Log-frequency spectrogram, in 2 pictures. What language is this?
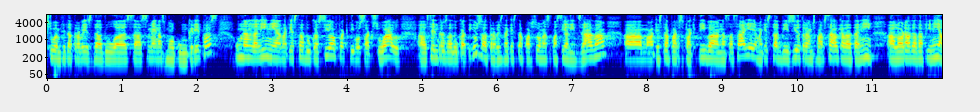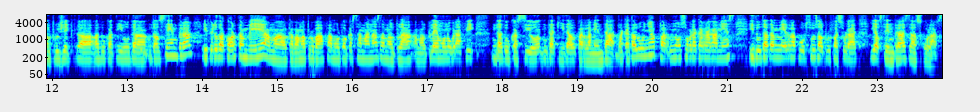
Catalan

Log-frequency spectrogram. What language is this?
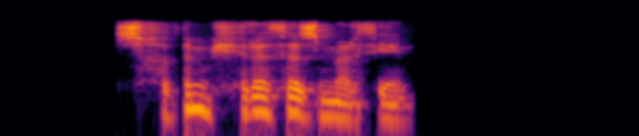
Kabyle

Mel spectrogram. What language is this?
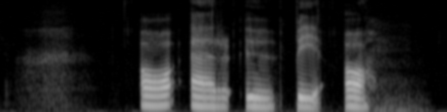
Swedish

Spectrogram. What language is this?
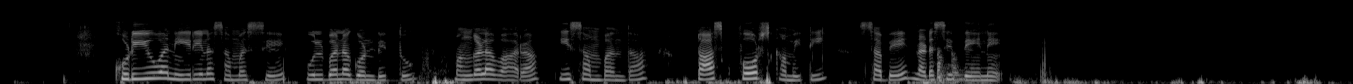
Kannada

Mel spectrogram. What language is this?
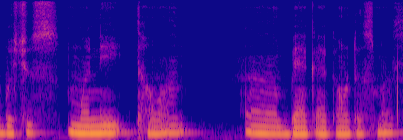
Kashmiri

